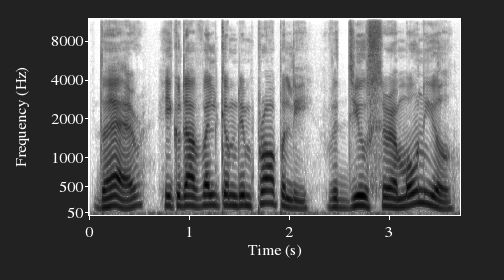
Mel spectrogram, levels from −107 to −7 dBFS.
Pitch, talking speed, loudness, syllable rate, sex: 155 Hz, 160 wpm, -15 LUFS, 5.3 syllables/s, male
